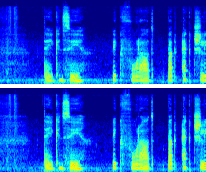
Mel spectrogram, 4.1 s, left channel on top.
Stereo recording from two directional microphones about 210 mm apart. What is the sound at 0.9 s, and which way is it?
Speech, 25° right (ahead or behind).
